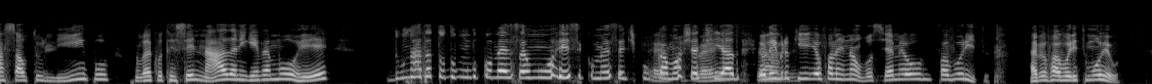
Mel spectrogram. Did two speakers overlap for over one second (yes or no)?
yes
